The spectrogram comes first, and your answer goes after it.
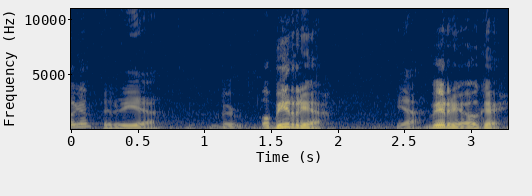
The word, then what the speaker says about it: birria: Birria. Oh, birria. Yeah. Birria. Okay. Yeah. I didn't roll my R's. I just didn't catch it. Well, it sounds different. Birria. You gotta roll your R's, man.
